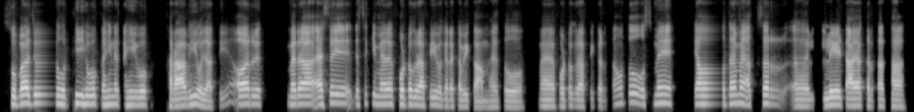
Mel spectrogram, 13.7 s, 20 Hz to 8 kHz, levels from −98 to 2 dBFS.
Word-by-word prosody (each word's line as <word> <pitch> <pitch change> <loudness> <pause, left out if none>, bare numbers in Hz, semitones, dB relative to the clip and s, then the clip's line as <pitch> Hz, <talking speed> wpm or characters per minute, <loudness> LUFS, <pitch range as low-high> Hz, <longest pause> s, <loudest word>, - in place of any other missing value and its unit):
सुबह 175 +2 +6
जो - - +4 0.3
होती 175 +2 0
है 170 - +1
वो 170 +1 +1
कहीं 155 +1 0
न 165 0 -1
कहीं 150 0 -2
वो 150 0 +1 0.3
ख़राब 135 +2 +5
ही 165 - +1
हो 165 -4 +2
जाती 125 +4 -3
है 200 - -16
और 170 -2 +3 0.4
मेरा 170 +1 +5
ऐसे 160 +4 +2 0.3
जैसे 160 +4 -7
कि 180 0 -5
मेरा 165 0 +2
फ़ोटोग्राफी 155 -2 +1
वग़ैरह 130 -3 -2
का 125 - -4
भी 125 +1 -2
काम 110 -1 -3
है 120 0 -5
तो 115 +1 -6 0.4
मैं 130 0 0
फ़ोटोग्राफी 135 -1 -4
करता 125 +4 -8
हूँ। 180 +2 -6
तो 200 -2 0
उसमें 180 +2 -1
क्या 170 -1 -2
होता 170 0 -1
है 180 - +4
मैं 180 -1 +2
अक्सर 175 +3 +1 0.2
अ, 130 0 -5
लेट 150 0 +3
आया 140 0 +6
करता 135 -1 -2
था। 125 0 -1
155 Hz, 190 wpm, -23 LUFS, 130-170 Hz, 0.4 s, सुबह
